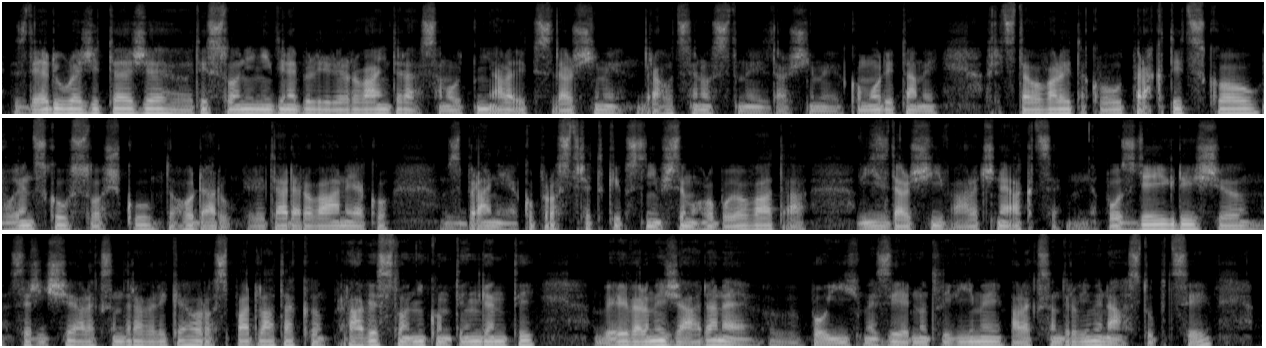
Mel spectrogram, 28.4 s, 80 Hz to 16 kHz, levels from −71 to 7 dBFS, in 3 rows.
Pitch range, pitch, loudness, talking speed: 90-105 Hz, 95 Hz, -24 LUFS, 135 wpm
